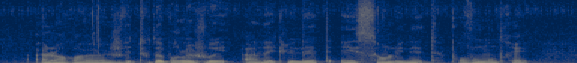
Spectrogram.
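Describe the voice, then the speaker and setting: At a fairly slow pace, a soft-spoken man talks in a somewhat breathy voice with a dark, mellow tone, medium pitch and fairly even intonation. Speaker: gaming youtuber. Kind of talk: gameplay commentary. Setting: at home late at night. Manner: hesitant.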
